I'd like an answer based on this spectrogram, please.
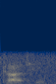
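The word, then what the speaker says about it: gate: The first repetition of the word Gati, gone, pronounced Gati, signifies the path of accumulation.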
